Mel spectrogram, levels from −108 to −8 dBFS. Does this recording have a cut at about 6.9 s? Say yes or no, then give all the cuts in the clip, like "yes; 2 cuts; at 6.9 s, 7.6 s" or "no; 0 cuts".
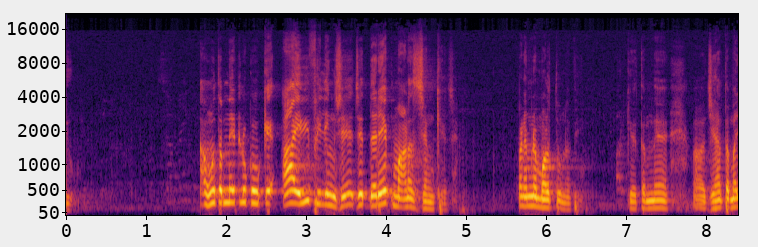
yes; 2 cuts; at 1.7 s, 6.9 s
